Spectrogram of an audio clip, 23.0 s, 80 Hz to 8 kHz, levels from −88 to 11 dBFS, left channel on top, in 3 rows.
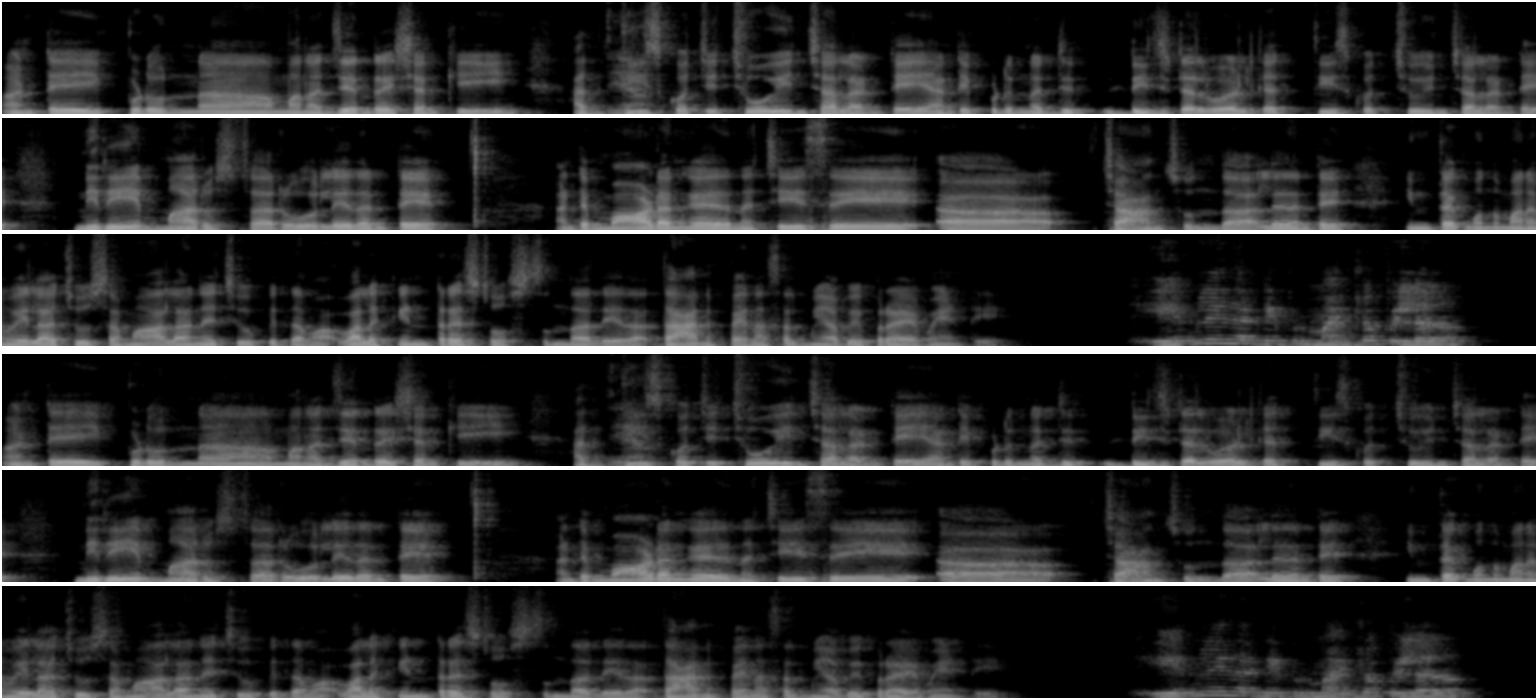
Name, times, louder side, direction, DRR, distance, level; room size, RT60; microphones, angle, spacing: voice 1, 0.0-2.6 2.9-9.9 10.5-12.9 13.2-14.4 14.7-20.3, left 2 dB, 25° left, 0.5 m, -31 dB
voice 2, 21.0-22.6, left 1 dB, 75° left, 5.8 m, -39 dB
11.0 x 7.5 x 2.8 m
head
